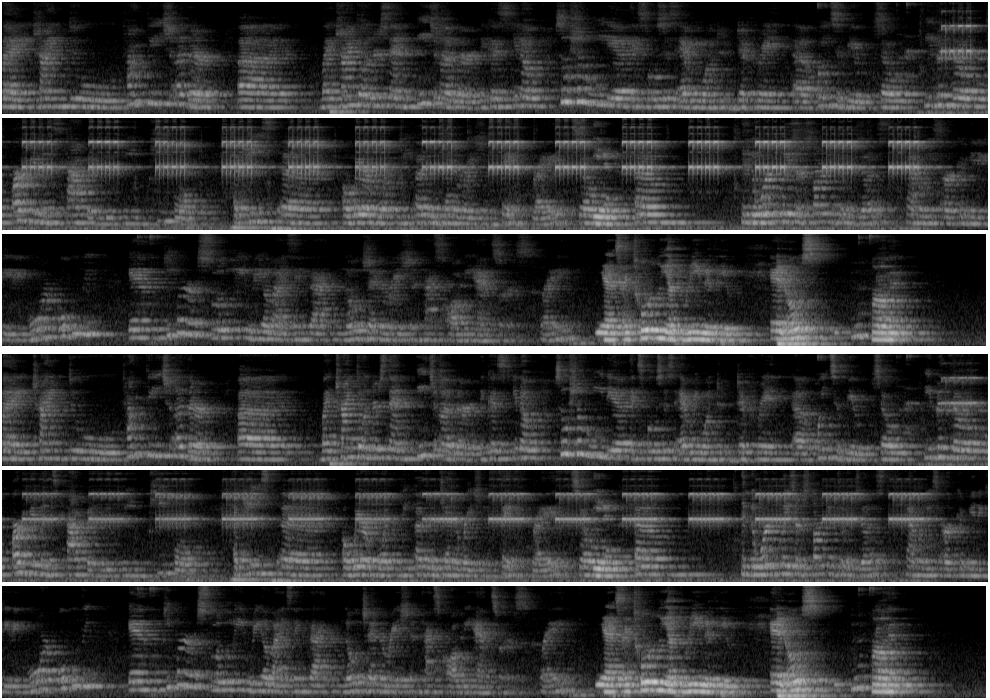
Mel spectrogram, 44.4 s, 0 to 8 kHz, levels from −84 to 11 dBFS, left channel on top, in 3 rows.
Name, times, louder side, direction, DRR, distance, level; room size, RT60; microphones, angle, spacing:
voice 1, 0.0-3.2 3.5-4.3 4.7-13.6 13.8-17.7 18.0-23.8 24.3-25.0 25.9-28.0 28.3-31.0 31.5-38.0 41.1-41.5 42.3-43.0, equal, 45° right, -4 dB, 3.2 m, -35 dB
Alarm, 13.8-14.7 15.0-16.7 17.1-17.7 18.1-22.6 23.1-23.7 24.0-24.6 24.9-28.6, left 6 dB, 35° left, 0.8 m, -26 dB
voice 2, 23.7-24.0 38.5-40.6 41.2-41.6 42.6-43.0, equal, ahead, -3 dB, 1.1 m, -20 dB
19.0 x 7.7 x 3.6 m, 1.1 s
head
